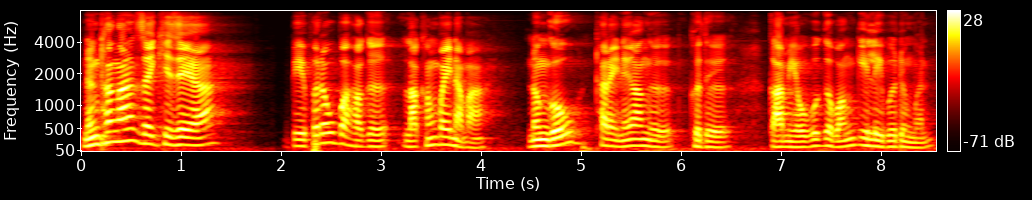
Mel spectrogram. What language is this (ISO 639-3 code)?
brx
